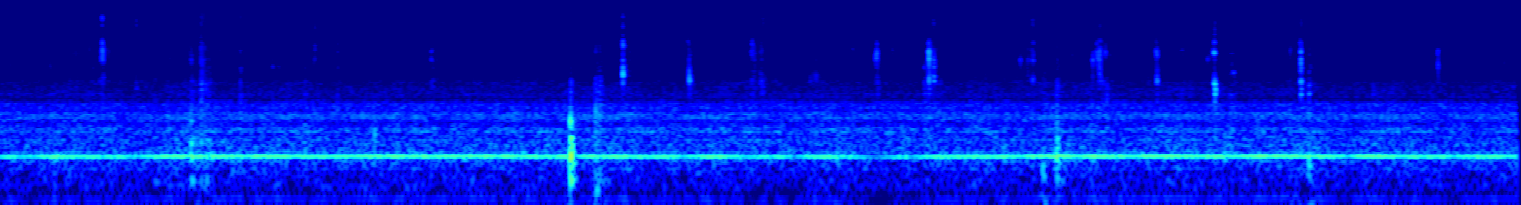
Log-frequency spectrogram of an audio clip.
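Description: Close mouth sounds of a man chewing a bite of a barbecue burger with onion rings: many small wet clicks, with a sharper click about six seconds in. A steady low hum runs underneath.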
